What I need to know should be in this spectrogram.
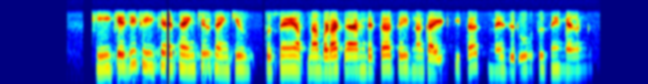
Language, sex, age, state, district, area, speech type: Dogri, female, 30-45, Jammu and Kashmir, Jammu, urban, conversation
